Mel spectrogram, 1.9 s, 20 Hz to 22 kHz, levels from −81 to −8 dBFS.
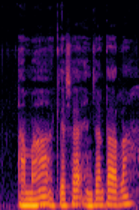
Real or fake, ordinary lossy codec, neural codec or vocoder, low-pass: real; none; none; none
